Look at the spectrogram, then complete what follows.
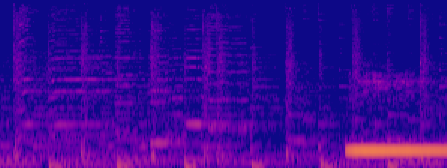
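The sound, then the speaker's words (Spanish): A telephone ringback tone starts near the end: a steady, loud, unbroken electronic hum that follows a few seconds of pulsing, rhythmic tones. No one speaks. “Vamos a hablar por teléfono, a ver si lo logramos.”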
